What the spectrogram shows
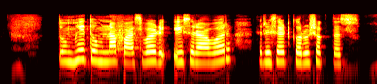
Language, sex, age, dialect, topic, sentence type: Marathi, female, 31-35, Northern Konkan, banking, statement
